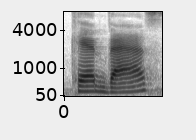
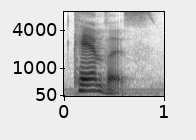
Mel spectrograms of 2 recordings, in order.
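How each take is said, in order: First: The second syllable has a full short a vowel. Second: The second syllable has a reduced schwa vowel. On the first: The speaker calls it wrong. "Let's try it as a short vowel" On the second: The speaker calls it right. "Let's try it with the schwa"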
